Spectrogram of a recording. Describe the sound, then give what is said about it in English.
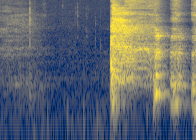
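After a moment of near silence, a person coughs loudly, a harsh burst followed by two shorter coughs in quick succession, with no talking. “Getting your cough back?”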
